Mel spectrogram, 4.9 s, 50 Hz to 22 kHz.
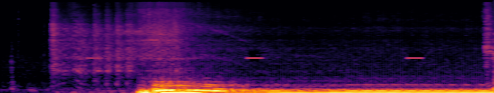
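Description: An Infiniti Q50 fitted with new aFe Pro Dry air filters cranks and fires up. A sudden loud catch gives way to a deep, steady idle rumble that runs to the end.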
